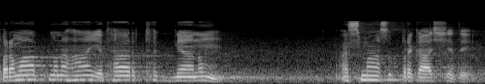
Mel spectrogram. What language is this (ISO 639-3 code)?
san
